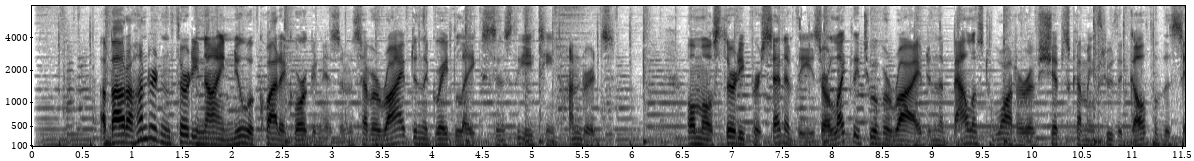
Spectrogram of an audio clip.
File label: Promotional Read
